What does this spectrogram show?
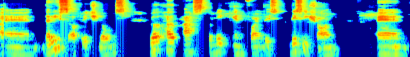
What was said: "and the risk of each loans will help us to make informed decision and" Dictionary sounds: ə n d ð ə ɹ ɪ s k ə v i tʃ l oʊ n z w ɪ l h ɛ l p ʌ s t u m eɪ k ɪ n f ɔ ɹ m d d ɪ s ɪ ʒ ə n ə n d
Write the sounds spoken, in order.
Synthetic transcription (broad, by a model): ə n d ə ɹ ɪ s ə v i tʃ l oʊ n s w ɪ l h ɛ l p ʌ s t u m eɪ k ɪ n f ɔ ɹ m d d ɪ s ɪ ʃ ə n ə n d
